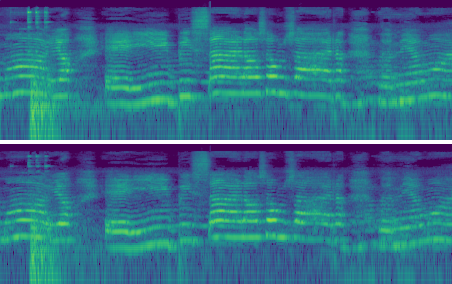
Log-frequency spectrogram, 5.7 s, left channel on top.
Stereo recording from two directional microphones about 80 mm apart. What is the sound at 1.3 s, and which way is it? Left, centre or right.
Child singing, right.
